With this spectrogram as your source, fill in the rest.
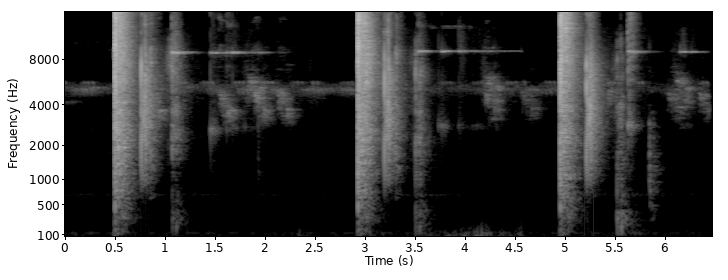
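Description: Three sharp gunshots from a .338 pistol firing 338 Sub X rounds, spaced about two seconds apart, each with a quick echoing tail and no talk.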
